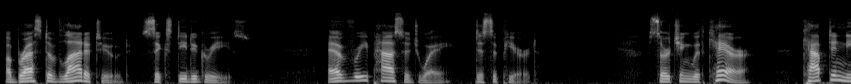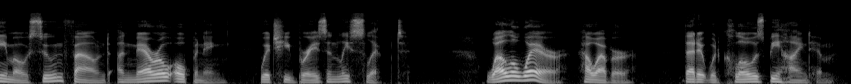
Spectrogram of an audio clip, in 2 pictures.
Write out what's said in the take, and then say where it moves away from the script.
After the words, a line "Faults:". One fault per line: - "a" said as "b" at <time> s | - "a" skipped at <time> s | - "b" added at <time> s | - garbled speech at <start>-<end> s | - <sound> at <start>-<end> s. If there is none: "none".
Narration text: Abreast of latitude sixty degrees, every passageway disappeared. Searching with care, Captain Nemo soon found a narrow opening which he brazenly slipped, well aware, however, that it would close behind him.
Abreast of latitude sixty degrees, every passageway disappeared. Searching with care, Captain Nemo soon found a narrow opening which he brazenly slipped, well aware, however, that it would close behind him.
Faults:
none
